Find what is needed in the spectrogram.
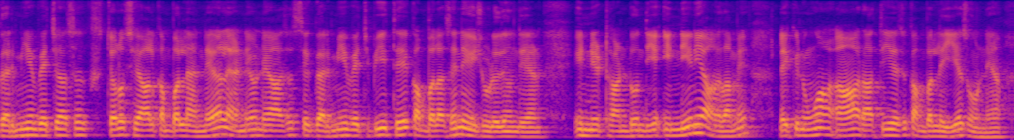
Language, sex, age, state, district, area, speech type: Dogri, male, 18-30, Jammu and Kashmir, Reasi, rural, spontaneous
